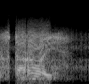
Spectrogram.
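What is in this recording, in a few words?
Speech Sound Russian Common Allied Flight; 2nd; DCS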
